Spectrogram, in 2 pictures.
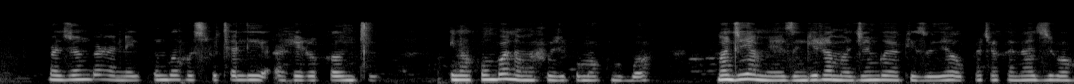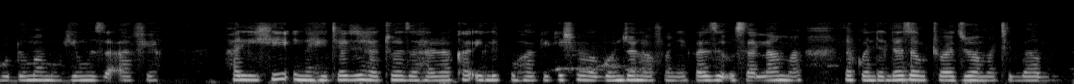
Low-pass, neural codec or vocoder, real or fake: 7.2 kHz; codec, 44.1 kHz, 7.8 kbps, Pupu-Codec; fake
